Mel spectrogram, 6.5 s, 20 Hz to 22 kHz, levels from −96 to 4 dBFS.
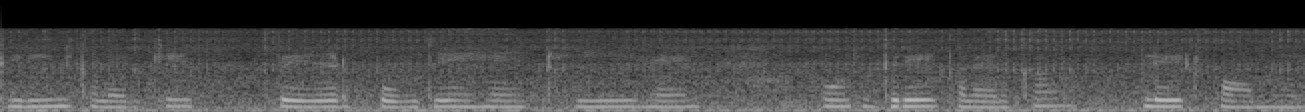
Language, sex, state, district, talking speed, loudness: Hindi, female, Chhattisgarh, Raigarh, 120 wpm, -35 LUFS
